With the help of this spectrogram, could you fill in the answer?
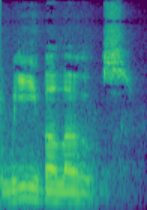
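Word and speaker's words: Webelos: It's really important to draw out one of the middle syllables and to make it weebelows. – Weebelows. Okay, so you draw out the B.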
